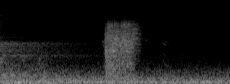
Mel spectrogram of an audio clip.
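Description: A sword blade whooshes and strikes with a sharp hiss.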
